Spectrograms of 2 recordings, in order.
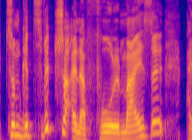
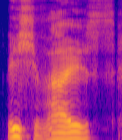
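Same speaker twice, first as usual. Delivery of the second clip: sighing; 2 semitones lower than usual. A narrator's reading. Phoenix weary of the interpreter, sighing. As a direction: sigh it out, fed up. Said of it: "seufzte der Phönix".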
